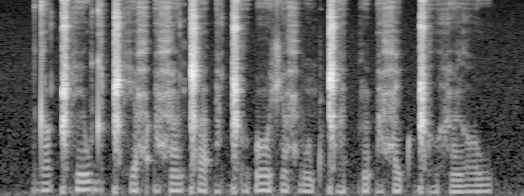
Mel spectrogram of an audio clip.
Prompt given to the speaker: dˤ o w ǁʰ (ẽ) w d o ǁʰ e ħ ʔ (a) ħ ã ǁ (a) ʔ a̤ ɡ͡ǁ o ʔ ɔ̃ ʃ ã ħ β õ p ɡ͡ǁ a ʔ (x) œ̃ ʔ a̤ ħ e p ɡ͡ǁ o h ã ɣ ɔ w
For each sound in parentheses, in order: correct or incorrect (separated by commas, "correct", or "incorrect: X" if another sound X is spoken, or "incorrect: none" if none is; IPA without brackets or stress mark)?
correct, incorrect: a̤, correct, incorrect: k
